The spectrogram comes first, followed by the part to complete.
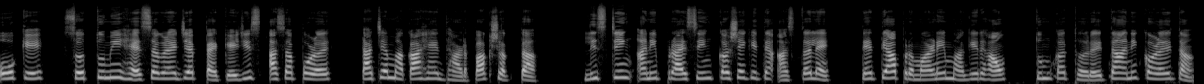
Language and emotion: Goan Konkani, neutral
